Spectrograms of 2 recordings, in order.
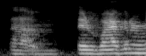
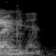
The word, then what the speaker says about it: Van Wagenen: And Ben Wagner, is that how you say it? Ben Wagner, saying, Van Wagenen. Sorry? Van Wagenen. Wagenen, sorry.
